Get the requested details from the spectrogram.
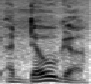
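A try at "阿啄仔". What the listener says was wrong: This is ADOA. Actually, we call it with the G silent.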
